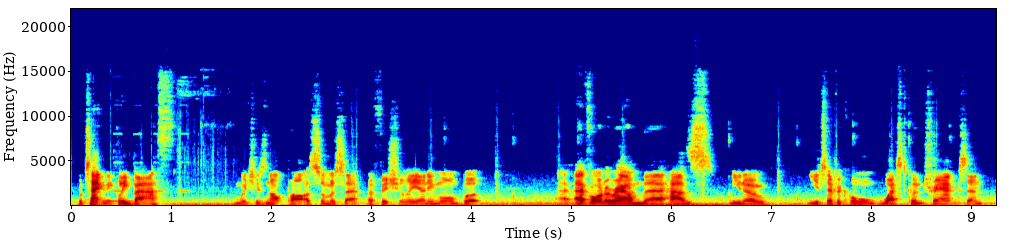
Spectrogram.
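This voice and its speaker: A man's voice: fairly low pitch, fairly even intonation, a little fast, a bit bright, a little hiss or hum. A young man from Yorkshire with a Yorkshire accent, chatting casually on a live stream as he reads out viewer comments, with many restarts. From Yorkshire, England. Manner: chatty, with frequent restarts and light wry teasing.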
